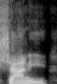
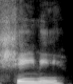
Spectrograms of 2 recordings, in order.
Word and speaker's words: Shani: mispronounce names like Shani like everybody else says shiny but for whatever reason she says Shaney Shaney kind of like how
